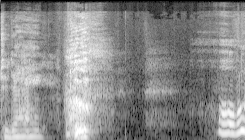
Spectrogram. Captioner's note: sharp inhale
